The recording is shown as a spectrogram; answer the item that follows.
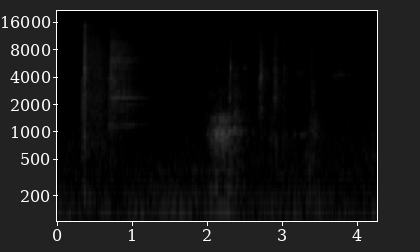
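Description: A single shot from an FX Impact MK2 .22 PCP air rifle: one sharp crack about a third of a second in, followed by a fainter second crack. About two seconds in comes a brief rustle and several light clicks.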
